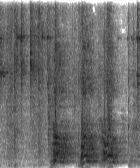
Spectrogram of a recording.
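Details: Pet Doberman Pinscher sounding off as a home alarm when asked "What's that?": three sharp, resonant barks about half a second apart after a quiet, scuffling start, with faint high tones in the background.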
